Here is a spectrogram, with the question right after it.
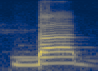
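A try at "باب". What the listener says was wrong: Il faut bien tirer. Je ne sais pas pourquoi vous avez toujours peur de tirer. Il faut bien tirer. Il faut bien tirer.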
